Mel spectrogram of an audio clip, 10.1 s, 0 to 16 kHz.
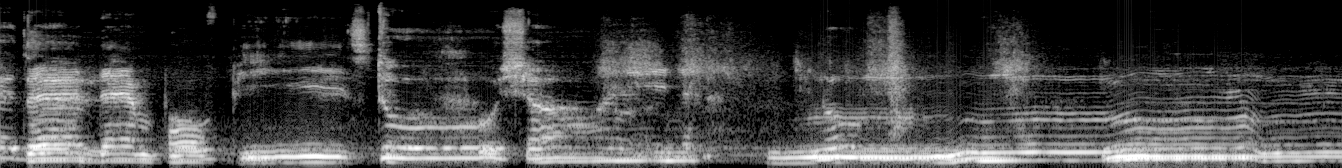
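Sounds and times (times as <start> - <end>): person humming a slow melody: 1.8 - 10.0.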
